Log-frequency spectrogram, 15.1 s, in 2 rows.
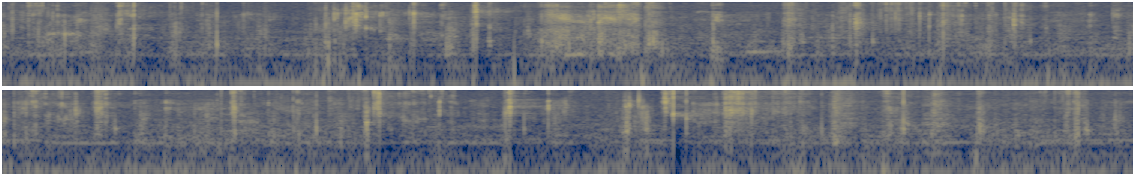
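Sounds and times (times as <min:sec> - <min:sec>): chewing with crunches: 0:00.0 - 0:15.0.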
